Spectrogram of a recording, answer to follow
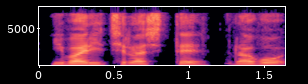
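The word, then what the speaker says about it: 威張り散らして: 우선 빨간색 줄침 부분을 보면 왼쪽의 어깨는 한자가 한국어로 위장 및 산이고 각기 위험이 배불장 및 흐틀산자로 되어 있고 일본어로는 이바리 치라시테라고 읽으며 이바리 치라시테는 뽐내다 거만하게 굴다는 뜻의 자동사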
